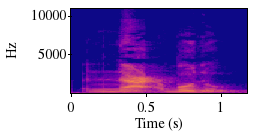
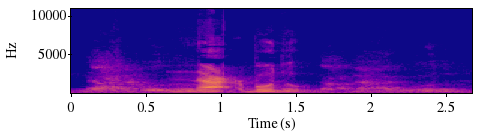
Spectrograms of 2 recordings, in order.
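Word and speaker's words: نعبد: அதாவது அதுல நீங்க நாங்க கவனிக்க வேண்டியது ஐனா ஐன் நல்லா கவனிக்கணும். நஅபுது எப்படி? நஅபுது நஅபுது. இந்த ஐன் சுக்குன் தானே, நல்லா அழுத்தி அழுத்தி அழுத்தி சொல்லணும்.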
